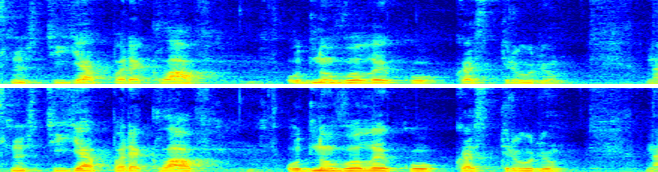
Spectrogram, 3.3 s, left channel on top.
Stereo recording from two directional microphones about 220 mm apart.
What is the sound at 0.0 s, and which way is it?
Speech, 55° right (ahead or behind).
